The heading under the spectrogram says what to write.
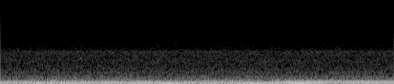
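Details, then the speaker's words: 2019 Hyundai Elantra GT 1.6 L turbo with P0300 and cylinder 2 and 4 misfires, slightly warmed up, parking brake on, light load: low steady drone, rpm not jumping, no stumble; misfire not showing here. "I'm going to put this under a little bit of load. Got the parker brake on and going and just want to see if I can take a look at the RPM there. See if it's jumping at all, which it is not."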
